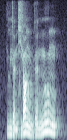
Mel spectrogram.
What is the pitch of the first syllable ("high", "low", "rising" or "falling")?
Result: low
